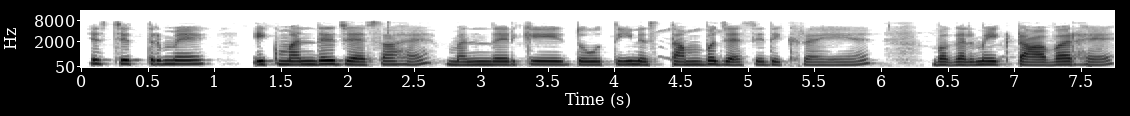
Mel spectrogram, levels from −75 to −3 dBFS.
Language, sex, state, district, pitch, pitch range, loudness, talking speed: Hindi, female, Bihar, Saran, 200 Hz, 190-225 Hz, -15 LUFS, 160 wpm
